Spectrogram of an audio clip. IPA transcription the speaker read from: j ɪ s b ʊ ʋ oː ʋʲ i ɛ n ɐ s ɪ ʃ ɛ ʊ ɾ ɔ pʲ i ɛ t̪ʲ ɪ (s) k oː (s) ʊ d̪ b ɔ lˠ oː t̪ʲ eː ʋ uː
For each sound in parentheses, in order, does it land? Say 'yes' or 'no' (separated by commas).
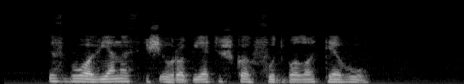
no, no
